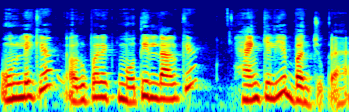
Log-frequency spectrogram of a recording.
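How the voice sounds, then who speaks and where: Somewhat breathy and fairly high in pitch, a woman speaks with lively intonation in a very clean recording with a silent background. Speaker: craft youtuber. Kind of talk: tutorial.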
